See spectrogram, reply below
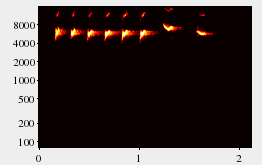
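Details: A kemade in lively song, used as master material and as a lure. Six evenly spaced, shrill, high chirps, then two longer whistled notes. The background is clean.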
